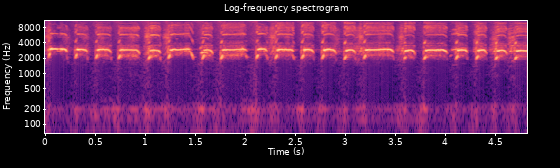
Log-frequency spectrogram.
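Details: Continuous whistled calling from ospreys at the Charlo, Montana nest on 24 August 2023, morning: about eighteen shrill, level cheeps, each slightly slurred, repeated almost without pause.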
